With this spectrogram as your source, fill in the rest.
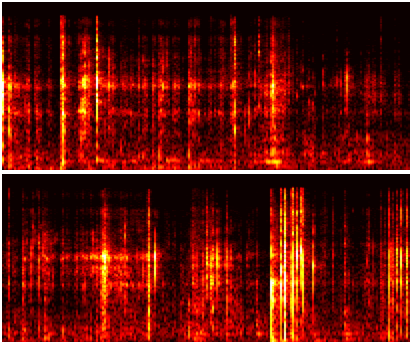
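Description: A utility knife blade scrapes a dry, solid, pale yellow oval soap bar, producing quiet, bright, crumbly scraping and shaving sounds. The short rasping strokes are scattered throughout, with a louder scrape near the end and almost no low end.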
